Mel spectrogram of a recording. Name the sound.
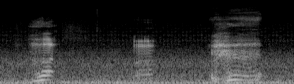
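car engine revving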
